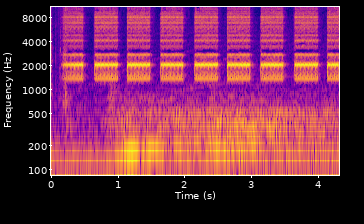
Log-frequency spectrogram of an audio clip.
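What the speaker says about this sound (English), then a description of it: "Someone shut the buzzer off." A helicopter warning buzzer in the video game Arma 3 sounds as a loud, steady run of regular repeating beeps, about two per second, over low engine rumble, with no talking.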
